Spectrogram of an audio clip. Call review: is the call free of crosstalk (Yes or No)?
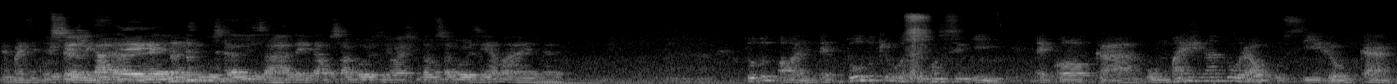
No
